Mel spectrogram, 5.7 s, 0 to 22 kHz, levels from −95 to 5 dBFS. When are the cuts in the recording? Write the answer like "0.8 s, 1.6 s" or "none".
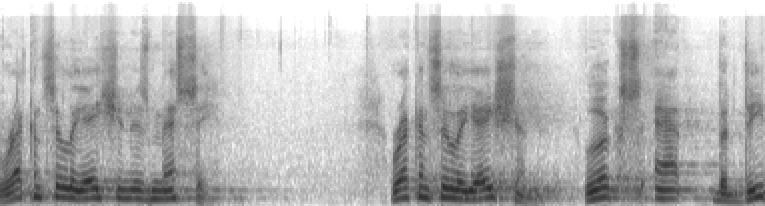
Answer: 4.3 s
